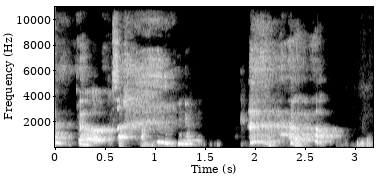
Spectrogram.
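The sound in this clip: A person burps loudly, a long, raspy, voiced belch with a throaty rattle, then a second similar burst after a short pause.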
